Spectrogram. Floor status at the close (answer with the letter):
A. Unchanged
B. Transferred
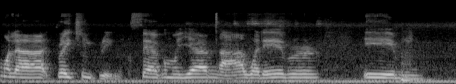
A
